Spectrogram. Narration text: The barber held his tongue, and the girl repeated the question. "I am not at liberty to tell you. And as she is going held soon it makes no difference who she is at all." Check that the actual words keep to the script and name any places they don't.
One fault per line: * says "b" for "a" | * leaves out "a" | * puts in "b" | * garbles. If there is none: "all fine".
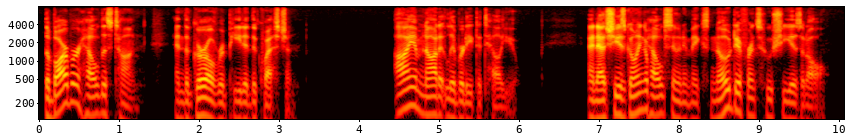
all fine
